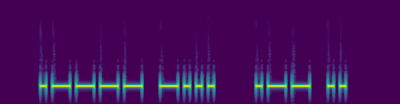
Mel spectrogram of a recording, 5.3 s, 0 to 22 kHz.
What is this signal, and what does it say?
Morse code, heard as a keyed tone, about 15 wpm, 700 Hz. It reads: 1B WI
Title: Field Day Exchanges - 15wpm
